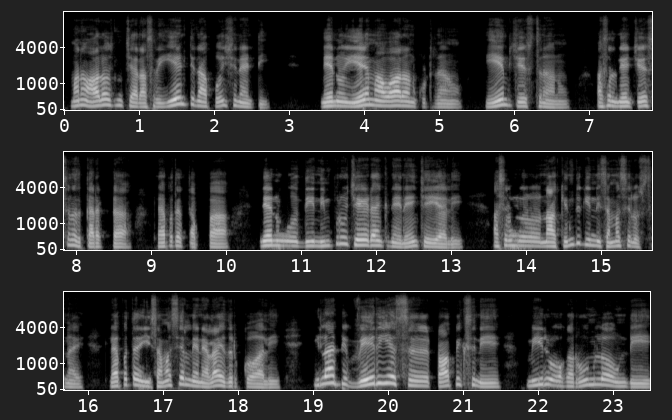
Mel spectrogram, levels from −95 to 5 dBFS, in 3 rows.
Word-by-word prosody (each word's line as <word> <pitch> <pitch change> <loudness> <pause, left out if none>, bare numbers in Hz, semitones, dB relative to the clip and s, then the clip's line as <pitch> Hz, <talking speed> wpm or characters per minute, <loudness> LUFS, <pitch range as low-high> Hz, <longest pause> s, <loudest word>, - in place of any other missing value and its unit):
మనం 190 +2 +1
ఆలోచించాలి. 185 -7 0
అసలు 135 +1 -8 0.2
ఏంటి 230 -1 +1
నా - - +3 0.2
పొజిషన్ 175 0 -4
ఏంటి? 120 -2 -9 0.8
నేను 165 +2 +4 0.3
ఏమి 205 -1 +3
అవ్వాలనుకుంటున్నాను? 140 -8 +1 0.5
ఏం 200 +2 +5 0.2
చేస్తున్నాను? 135 -6 -4 0.5
అసలు 165 +3 -2
నేను 155 -2 +1
చేస్తున్నది 170 +1 -2
కరెక్టా? 130 -1 -2 0.5
లేకపోతే 165 +3 -1
తప్పా? 125 +1 -2 0.6
నేను 180 0 +6 0.3
దీన్ని 165 0 +1
ఇంప్రూవ్ 240 +7 -4
చేయడానికి 190 -4 +4
నేనేం 135 +5 -1
చేయాలి? 125 -5 -1 0.5
అసలు 185 +3 -3 0.5
నాకెందుకు 180 - 0
ఇన్ని 175 -3 -2
సమస్యలు 165 0 -3
వస్తున్నాయి. 125 -1 -8 0.4
లేకపోతే 205 +6 +1 0.2
ఈ - - -1
సమస్యలు 185 +8 0
నేను 150 -3 +1
ఎలా 170 +4 +4
ఎదుర్కోవాలి? 125 -6 -3 0.6
ఇలాంటి 255 -1 +5 0.2
వేరియస్ 255 +5 +6 0.5
టాపిక్స్‌ని 175 -5 0 0.6
మీరు 220 +2 0 0.2
ఒక 160 - -9
రూమ్‌లో 210 +3 0
ఉండి, 135 -4 -4
165 Hz, 105 wpm, -24 LUFS, 140-195 Hz, 0.8 s, నేను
